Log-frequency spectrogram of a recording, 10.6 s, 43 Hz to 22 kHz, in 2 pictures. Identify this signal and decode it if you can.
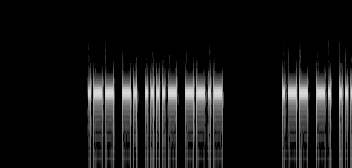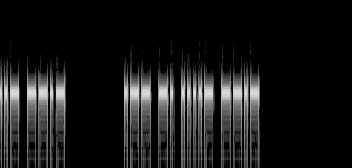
Morse code, heard as a keyed tone, about 28 wpm, 700 Hz. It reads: WN4Q WN4Q WN4Q
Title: USA Call Signs - 4 Characters - Repeated 3x - 28wpm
